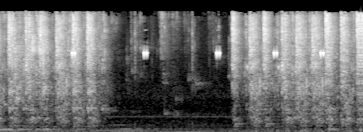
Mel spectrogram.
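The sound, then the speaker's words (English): Water drips from a drainage pipe in a sewer, with sharp, bright plinks falling roughly once a second over a steady background rush of flowing water that briefly quiets midway. “And I'll listen for this dripping.”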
